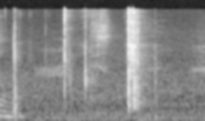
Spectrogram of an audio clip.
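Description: Four short, sharp clicks of small plastic eyeshadow pots knocking together as one is picked out of a crowded makeup drawer and handled, the loudest about a second and a quarter in.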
